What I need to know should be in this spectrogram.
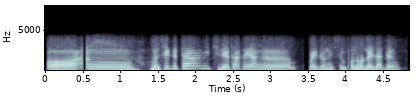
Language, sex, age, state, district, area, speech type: Bodo, female, 30-45, Assam, Baksa, rural, conversation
